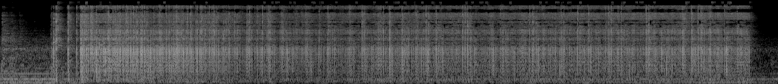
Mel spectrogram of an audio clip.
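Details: About 25-year-old MIG welder laying weave bead on thin metal: even, crisp frying sizzle held steady for several seconds; normal MIG weld sizzle.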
